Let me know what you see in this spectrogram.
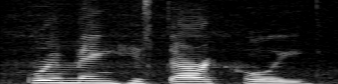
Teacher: Notice how she pronounces everything syllable by syllable.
